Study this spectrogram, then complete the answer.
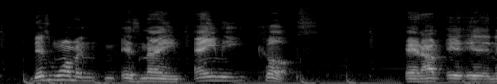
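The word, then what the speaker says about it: Kupps: these all right this woman is named amy cups and i'm it and it's spelled k-u-p-p-s i didn't want people to think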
